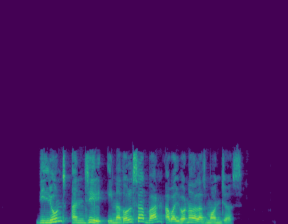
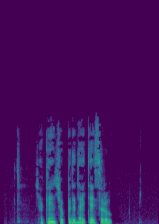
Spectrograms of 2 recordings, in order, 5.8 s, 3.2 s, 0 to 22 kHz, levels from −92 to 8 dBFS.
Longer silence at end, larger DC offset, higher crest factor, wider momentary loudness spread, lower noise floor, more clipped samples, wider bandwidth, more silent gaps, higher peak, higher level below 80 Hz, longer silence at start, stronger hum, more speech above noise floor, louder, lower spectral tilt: about the same, 1 s vs 1 s; neither; second, 14 dB vs 22 dB; first, 9 LU vs 6 LU; first, -87 dBFS vs -64 dBFS; neither; second, 7.6 kHz vs 11 kHz; neither; first, -2 dBFS vs -8 dBFS; about the same, -60 dBFS vs -64 dBFS; first, 0.75 s vs 0.35 s; neither; first, 73 dB vs 37 dB; first, -15 LUFS vs -27 LUFS; about the same, -5.5 dB/octave vs -6 dB/octave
